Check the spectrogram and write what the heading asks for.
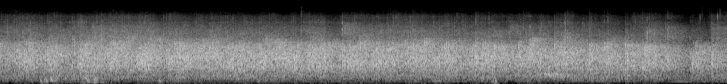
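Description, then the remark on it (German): An audience claps for two guests at a talk, steadily and loudly for several seconds, a dense, even wash of many hands with no voices standing out, tapering slightly at the very end. “Und ich denke, wir können Ihnen großen Applaus geben.”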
